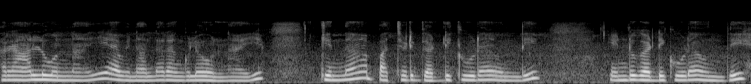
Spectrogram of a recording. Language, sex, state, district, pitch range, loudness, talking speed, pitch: Telugu, female, Telangana, Mahabubabad, 195-215 Hz, -16 LUFS, 120 wpm, 205 Hz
